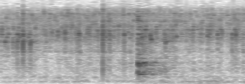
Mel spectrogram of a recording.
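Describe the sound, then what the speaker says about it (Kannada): Mustard seeds, chana dal, urad dal, cumin and fenugreek splutter and sizzle in a small spoonful of hot oil, a close, continuous crackle with sharp pops and occasional stirring. No one speaks. "ಇದೆಲ್ಲ ಸ್ವಲ್ಪ ಚಟಪಟ ಅಂತ ಸಿಡಿಲಿ."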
